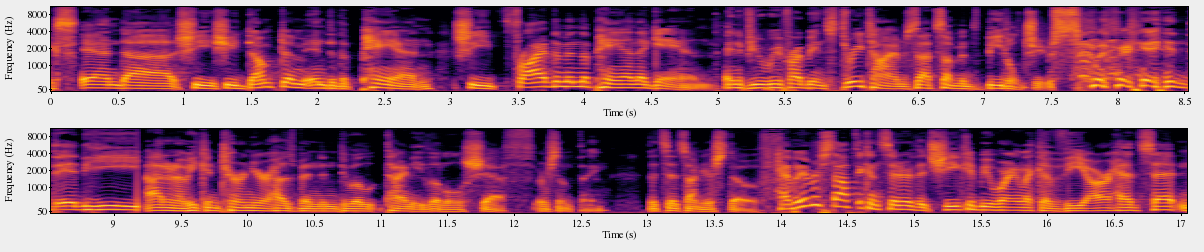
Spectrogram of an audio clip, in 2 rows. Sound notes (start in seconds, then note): 7.6 laughs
